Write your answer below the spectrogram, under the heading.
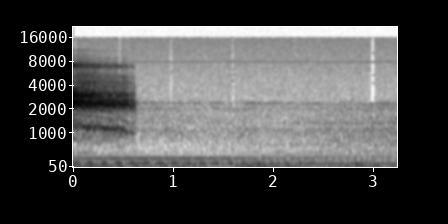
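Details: A Red-tailed Hawk, caught on a trail camera, gives a single harsh, raspy shriek lasting about half a second, followed by a steady low rumble of wind or background noise.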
